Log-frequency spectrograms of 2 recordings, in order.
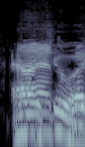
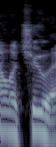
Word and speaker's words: Alachua: A name that most people cannot pronounce when they look at it and go, Alachua. Alachua, yeah. Yeah, Alachua.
